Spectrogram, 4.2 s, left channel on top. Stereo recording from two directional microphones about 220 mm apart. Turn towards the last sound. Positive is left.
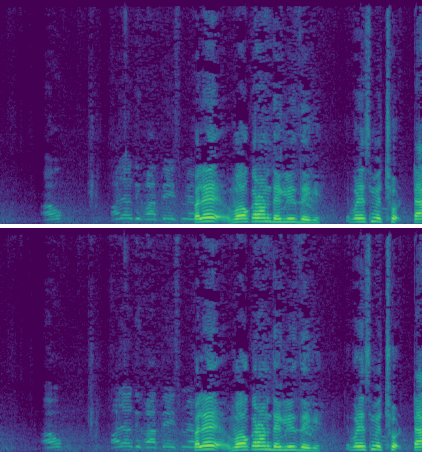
turn(degrees=0)  # may be behind; listen again after turning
